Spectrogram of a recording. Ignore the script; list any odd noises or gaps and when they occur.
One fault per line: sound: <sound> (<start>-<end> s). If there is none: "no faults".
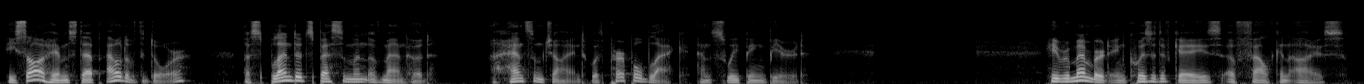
no faults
